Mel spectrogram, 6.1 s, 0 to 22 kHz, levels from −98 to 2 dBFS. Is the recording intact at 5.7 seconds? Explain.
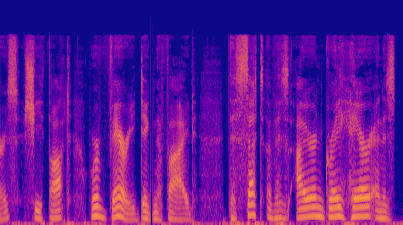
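Yes, the speech runs intact through 5.7 seconds, with no audible fault at that moment.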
